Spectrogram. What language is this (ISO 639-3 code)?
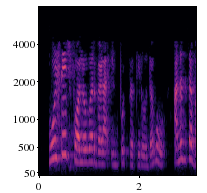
kan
